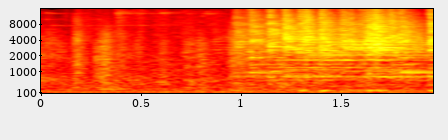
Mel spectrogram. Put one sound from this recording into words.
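A shrine bell rattles loudly as its rope is shaken.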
